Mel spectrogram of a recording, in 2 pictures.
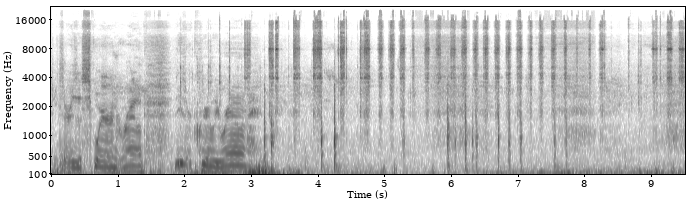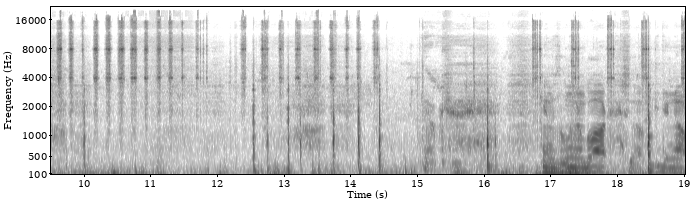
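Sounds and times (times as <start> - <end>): ratchet wrench clicking: 2.3 - 14.6, 16.7 - 19.0.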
